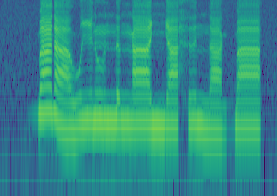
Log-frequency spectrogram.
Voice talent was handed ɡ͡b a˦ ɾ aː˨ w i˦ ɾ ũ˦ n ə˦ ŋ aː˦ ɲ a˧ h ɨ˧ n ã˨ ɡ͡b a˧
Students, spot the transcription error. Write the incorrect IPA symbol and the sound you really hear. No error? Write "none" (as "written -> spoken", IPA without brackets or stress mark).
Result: ã˨ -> a˨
